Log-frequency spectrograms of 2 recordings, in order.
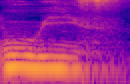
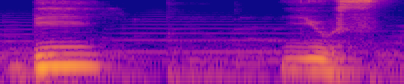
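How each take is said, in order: First: It begins with a blended 'bu' sound. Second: It begins with a separate 'bee' syllable. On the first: The speaker calls it wrong. "that doesn't sound like be used. That's buoyed" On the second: The speaker calls it right. "So it's be used, right?"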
